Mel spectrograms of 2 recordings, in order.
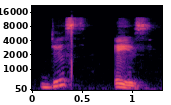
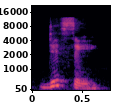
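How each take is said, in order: First: The two words are said separately. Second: The two words run together as one. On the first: "instead of saying this is" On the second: "you say dizzy"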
